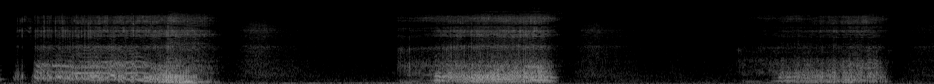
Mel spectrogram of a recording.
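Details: Adult man (dad) snoring while asleep: loud rough snores on inhalation with quieter breathing between, about 17 breaths a minute.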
